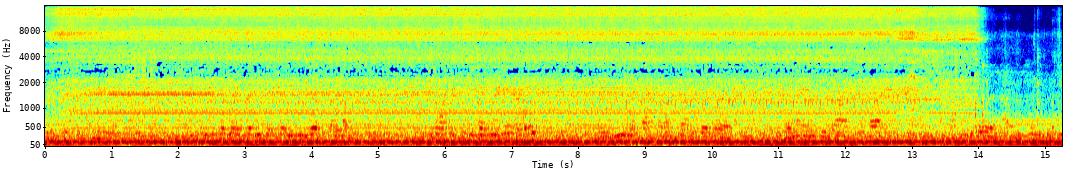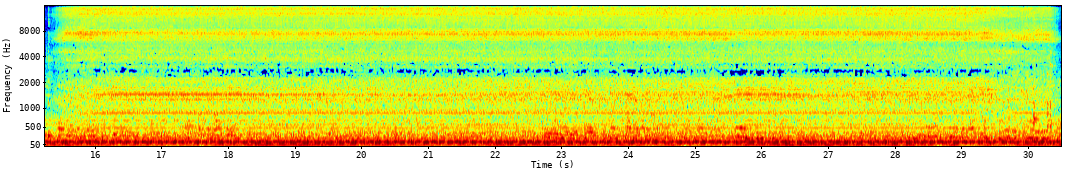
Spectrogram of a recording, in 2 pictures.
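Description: Electric tattoo machine buzzing steadily as the needle works the skin. The buzz stops for about a second and a half around the middle, then runs again until near the end.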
